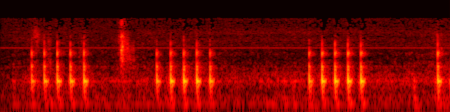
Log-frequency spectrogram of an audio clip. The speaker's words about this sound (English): it could make itself known to its own species. And how did it develop from this stage? From this simple tap, one now finds that a rhythm starts to develop.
